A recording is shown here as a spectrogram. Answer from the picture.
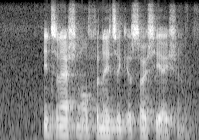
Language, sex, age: English, male, 24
